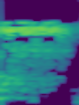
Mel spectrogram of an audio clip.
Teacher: شین کے لیے کافی وائڈر ایریا یوز ہوتا ہے، کافی ساری زبان اوپر اٹھتی ہے. ایش کہتے ہوئے کافی ساری زبان اوپر اٹھتی ہے.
